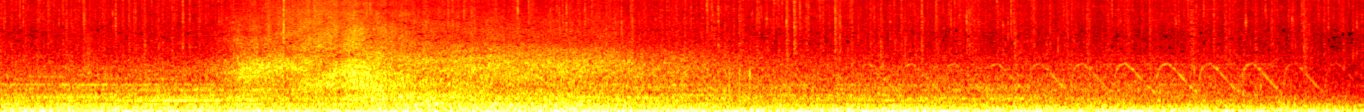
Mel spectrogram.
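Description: Closing part of a sludge metal track: a heavy, sustained low distorted drone, with a swelling rush of noise about two seconds in. In the second half, a quickly repeating rising-and-falling siren-like wail sounds over the drone.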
